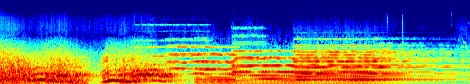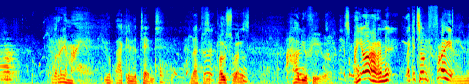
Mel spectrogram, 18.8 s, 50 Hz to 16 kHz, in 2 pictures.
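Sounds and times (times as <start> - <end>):
lions roaring during an attack: 0.4 - 3.6
sustained brass-like chord: 3.8 - 9.7
speech: 11.9 - 14.5, 15.1 - 18.7.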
